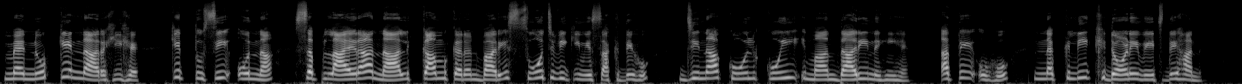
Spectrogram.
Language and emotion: Punjabi, disgusted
